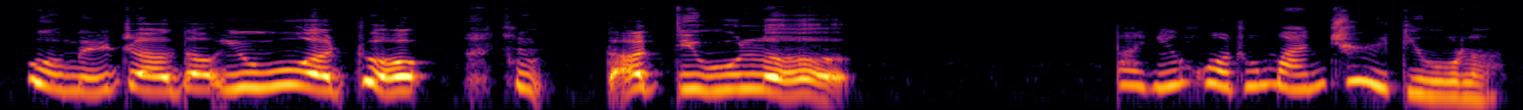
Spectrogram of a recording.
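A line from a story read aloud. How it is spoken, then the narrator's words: Muffled crying. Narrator (Chinese): 尤里把头埋在爸爸的怀里，哭着说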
